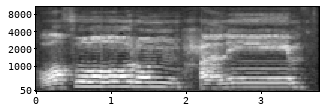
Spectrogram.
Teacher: İxfada biz səsi burun boşluğuna verirdik, genizə verirdik. Burada isə açıq şəkildə tənvin və nun-u sakini oxuyuruq. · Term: izhar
